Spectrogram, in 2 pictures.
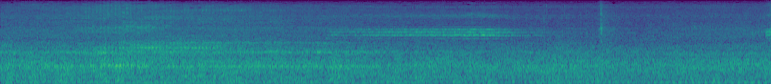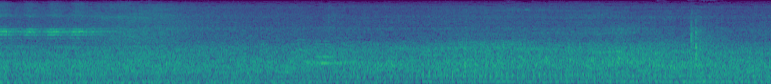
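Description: Motorbike ride through city traffic, picked up on an action camera's microphone: steady engine, wind and road noise throughout. Two brief high-pitched tones sound a few seconds apart.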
